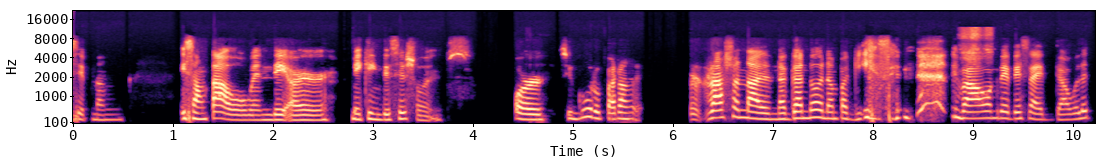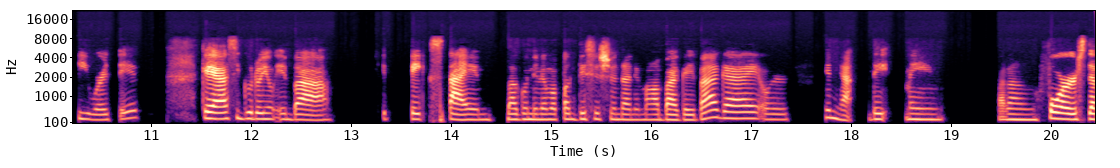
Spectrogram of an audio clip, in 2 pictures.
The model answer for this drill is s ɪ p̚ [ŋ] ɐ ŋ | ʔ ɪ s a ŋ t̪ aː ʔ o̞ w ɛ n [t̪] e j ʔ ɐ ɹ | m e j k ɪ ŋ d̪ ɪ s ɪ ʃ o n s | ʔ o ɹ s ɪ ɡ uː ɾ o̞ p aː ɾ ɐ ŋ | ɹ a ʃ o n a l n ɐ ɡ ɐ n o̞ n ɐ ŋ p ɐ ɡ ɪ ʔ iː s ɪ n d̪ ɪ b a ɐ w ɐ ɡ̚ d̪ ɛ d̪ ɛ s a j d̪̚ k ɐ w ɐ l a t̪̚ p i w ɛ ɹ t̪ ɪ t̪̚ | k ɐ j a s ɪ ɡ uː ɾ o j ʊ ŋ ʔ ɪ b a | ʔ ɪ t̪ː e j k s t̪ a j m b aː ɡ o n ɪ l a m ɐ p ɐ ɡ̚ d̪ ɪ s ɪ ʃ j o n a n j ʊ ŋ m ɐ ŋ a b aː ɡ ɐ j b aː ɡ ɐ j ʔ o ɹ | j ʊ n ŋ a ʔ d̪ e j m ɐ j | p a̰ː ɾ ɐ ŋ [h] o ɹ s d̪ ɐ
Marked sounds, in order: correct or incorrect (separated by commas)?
incorrect, incorrect, incorrect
